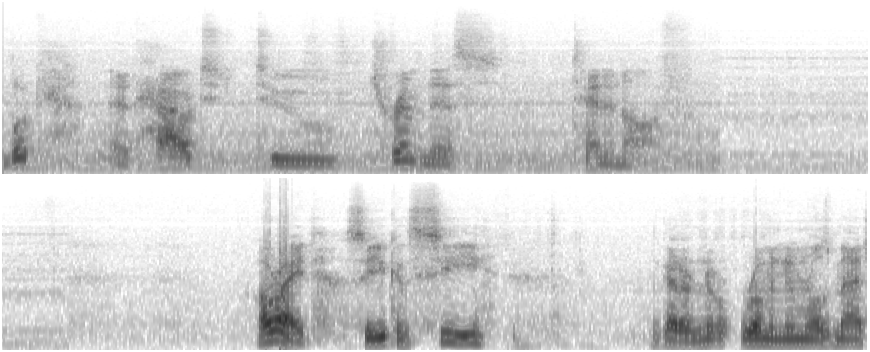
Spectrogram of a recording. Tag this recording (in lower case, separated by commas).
speech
